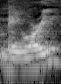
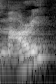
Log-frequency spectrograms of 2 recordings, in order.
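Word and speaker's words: Māori: It's actually pronounced Maori. It's very phonetic, like you would pronounce Hawaiian or Japanese.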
